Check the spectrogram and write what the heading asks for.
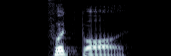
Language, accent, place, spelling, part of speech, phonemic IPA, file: German, Germany, Berlin, Football, noun, /ˈfʊtbɔ(ː)l/, De-Football.ogg
- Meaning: 1. the kind of ball used in American football 2. the game of American football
